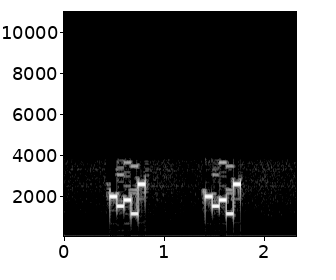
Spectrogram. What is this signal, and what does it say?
Five-tone selective call (ZVEI), heard as quick runs of five tones, tones of about 70 ms. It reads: 85722 85722
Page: SDR/ZVEI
